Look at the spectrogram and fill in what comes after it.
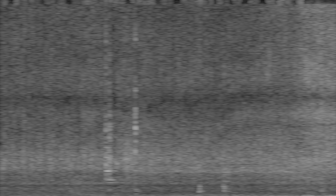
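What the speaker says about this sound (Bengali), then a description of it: "বেগুনটাকে আমি মশলার মধ্যে কষিয়ে নিই" Eggplant and green mango frying in spice paste for a tilapia curry, a continuous hissing sizzle with a few brief stirring scrapes and taps.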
